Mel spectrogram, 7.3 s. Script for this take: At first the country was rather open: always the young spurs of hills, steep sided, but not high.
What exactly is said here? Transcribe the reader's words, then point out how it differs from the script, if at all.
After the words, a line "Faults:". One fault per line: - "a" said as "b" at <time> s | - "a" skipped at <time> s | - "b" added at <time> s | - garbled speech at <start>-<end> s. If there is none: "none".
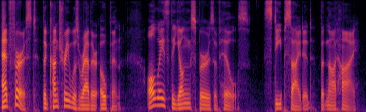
At first the country was rather open: always the young spurs of hills, steep sided, but not high.
Faults:
none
